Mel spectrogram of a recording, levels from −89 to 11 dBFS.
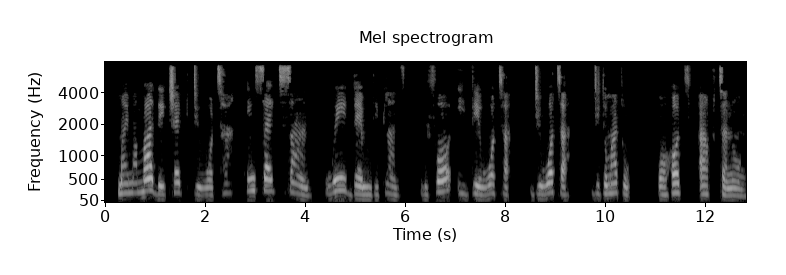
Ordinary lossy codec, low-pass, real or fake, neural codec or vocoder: MP3, 32 kbps; 7.2 kHz; real; none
